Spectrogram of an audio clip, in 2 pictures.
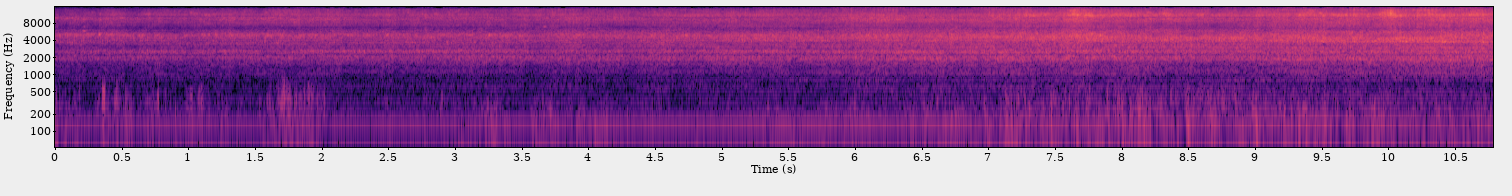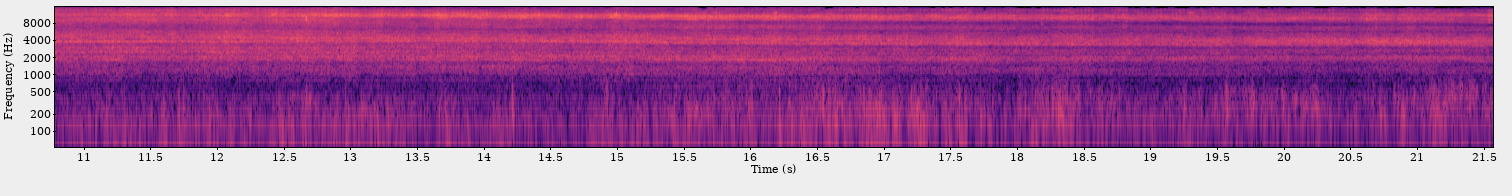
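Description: New Holland farm tractor's diesel engine running steadily under load while pulling a cultivator through dry soil, growing gradually louder over the stretch.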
